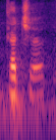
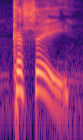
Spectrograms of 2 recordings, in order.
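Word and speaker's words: cachet: En anglais, catch it. Come again? Catch it. Not exactly. Ça sera plutôt caché.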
